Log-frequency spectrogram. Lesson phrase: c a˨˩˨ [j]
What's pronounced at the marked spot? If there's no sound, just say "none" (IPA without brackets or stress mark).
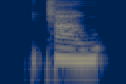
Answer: w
